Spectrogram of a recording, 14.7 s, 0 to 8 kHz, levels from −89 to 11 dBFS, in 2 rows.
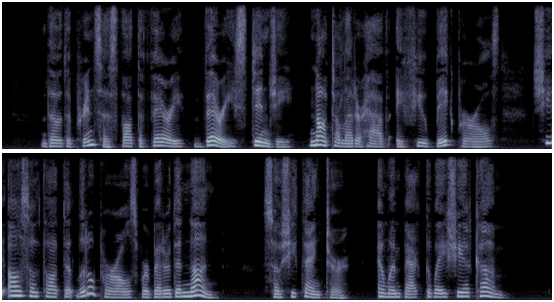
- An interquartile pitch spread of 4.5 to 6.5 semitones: Yes, average, 5.2 semitones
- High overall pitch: No, medium, 170 Hz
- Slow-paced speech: No, average, 160 wpm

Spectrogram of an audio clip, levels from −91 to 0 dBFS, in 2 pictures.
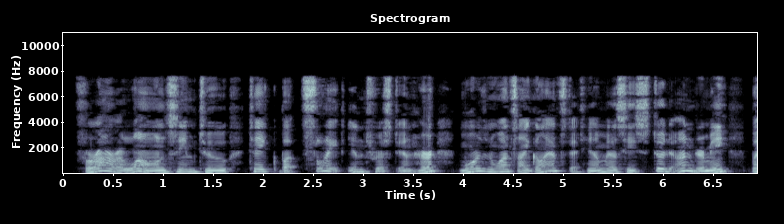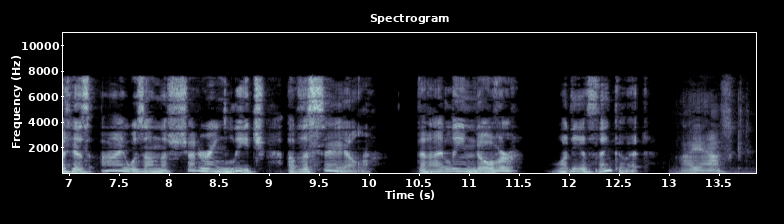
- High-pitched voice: No, medium, 145 Hz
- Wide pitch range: Yes, wide, 6.3 semitones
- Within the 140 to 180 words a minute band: No, average, 195 wpm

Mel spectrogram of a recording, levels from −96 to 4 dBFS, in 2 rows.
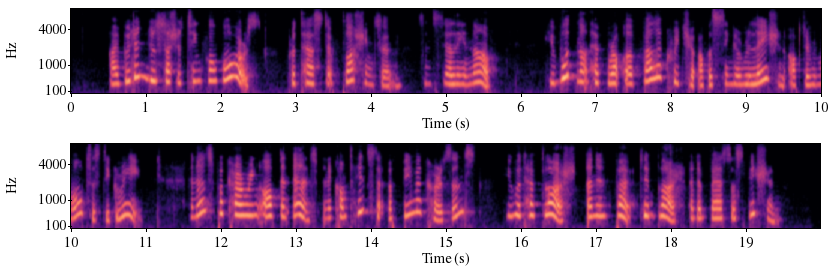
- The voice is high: Yes, very high, 360 Hz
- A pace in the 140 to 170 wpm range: Yes, average, 165 wpm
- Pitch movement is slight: No, average, 5.3 semitones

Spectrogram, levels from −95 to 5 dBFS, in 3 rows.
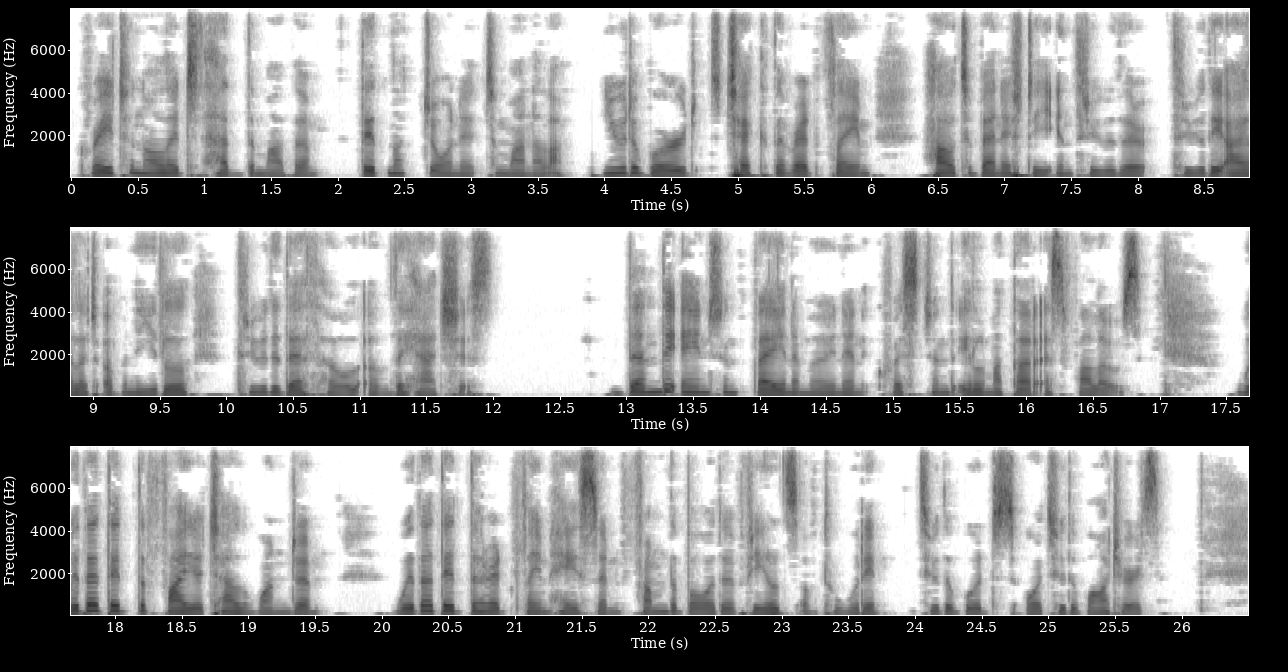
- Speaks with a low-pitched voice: No, medium, 185 Hz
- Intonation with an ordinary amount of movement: No, narrow, 2.3 semitones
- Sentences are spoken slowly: No, average, 155 wpm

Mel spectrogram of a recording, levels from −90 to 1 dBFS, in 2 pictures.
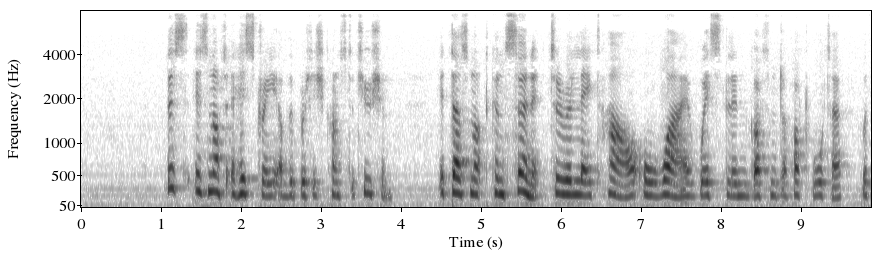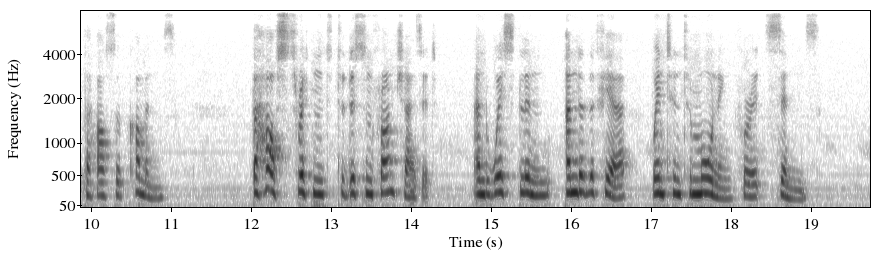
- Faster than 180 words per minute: No, average, 150 wpm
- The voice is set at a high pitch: Yes, high, 215 Hz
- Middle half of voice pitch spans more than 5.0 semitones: No, average, 3.1 semitones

